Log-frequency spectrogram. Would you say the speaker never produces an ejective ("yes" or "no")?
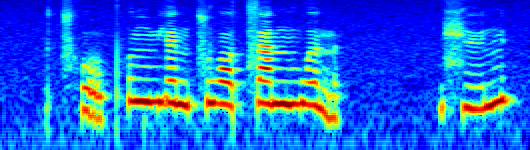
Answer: yes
